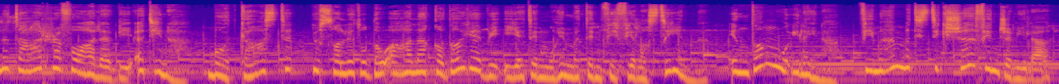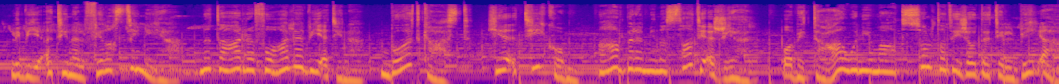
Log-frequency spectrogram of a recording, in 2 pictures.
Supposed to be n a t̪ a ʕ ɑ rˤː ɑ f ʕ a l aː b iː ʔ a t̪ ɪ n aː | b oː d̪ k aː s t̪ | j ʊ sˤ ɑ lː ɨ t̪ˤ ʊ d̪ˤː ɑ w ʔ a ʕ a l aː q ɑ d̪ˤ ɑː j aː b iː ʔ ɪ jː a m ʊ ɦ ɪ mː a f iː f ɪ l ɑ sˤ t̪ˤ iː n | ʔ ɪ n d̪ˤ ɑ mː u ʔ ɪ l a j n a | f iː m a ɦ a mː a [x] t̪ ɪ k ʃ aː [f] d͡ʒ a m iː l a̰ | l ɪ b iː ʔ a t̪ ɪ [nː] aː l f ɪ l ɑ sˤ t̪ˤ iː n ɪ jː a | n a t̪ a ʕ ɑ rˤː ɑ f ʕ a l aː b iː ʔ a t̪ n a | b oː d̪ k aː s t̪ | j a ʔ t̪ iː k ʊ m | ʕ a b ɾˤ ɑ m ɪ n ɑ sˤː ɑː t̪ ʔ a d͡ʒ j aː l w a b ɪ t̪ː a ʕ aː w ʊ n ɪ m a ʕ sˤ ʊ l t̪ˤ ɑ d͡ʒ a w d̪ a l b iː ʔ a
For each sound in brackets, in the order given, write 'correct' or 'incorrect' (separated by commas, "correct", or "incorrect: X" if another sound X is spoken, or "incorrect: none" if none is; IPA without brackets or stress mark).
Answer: incorrect: s, correct, incorrect: n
